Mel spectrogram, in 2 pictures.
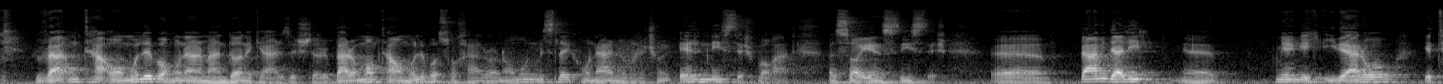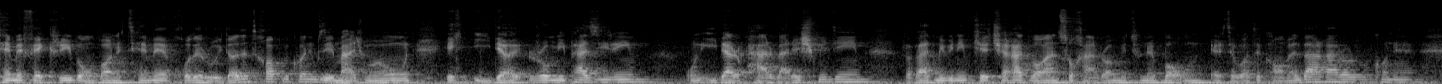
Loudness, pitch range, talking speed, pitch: -22 LUFS, 85-110 Hz, 140 wpm, 95 Hz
